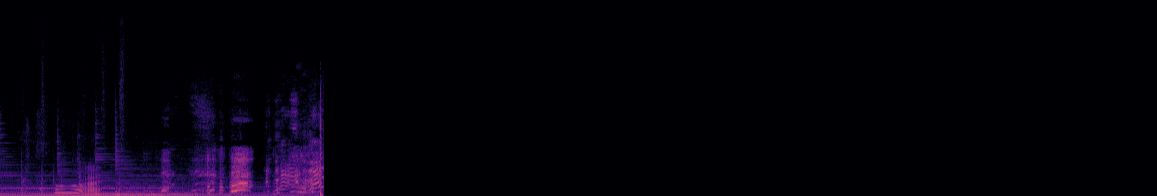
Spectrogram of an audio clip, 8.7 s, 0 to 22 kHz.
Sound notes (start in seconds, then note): 1.2 baby giggles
